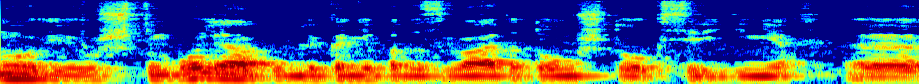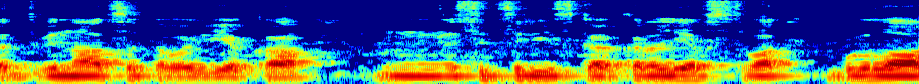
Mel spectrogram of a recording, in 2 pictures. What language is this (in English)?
Russian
